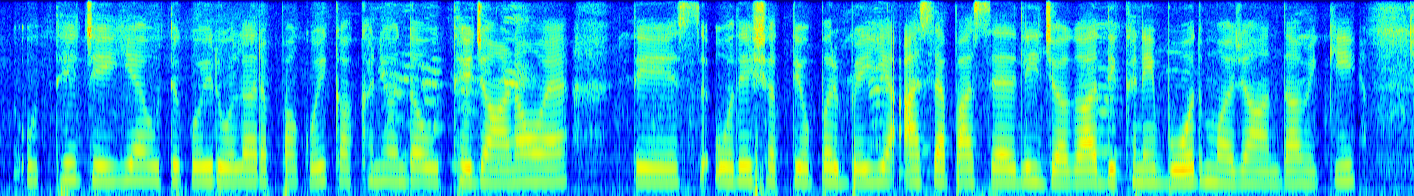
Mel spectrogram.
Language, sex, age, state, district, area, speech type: Dogri, female, 18-30, Jammu and Kashmir, Reasi, rural, spontaneous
